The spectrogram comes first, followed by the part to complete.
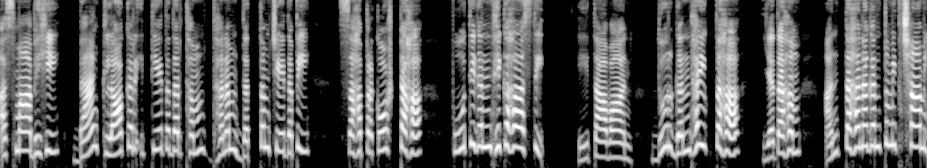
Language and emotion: Sanskrit, disgusted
